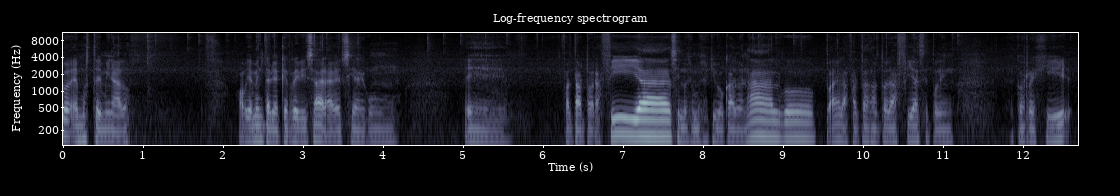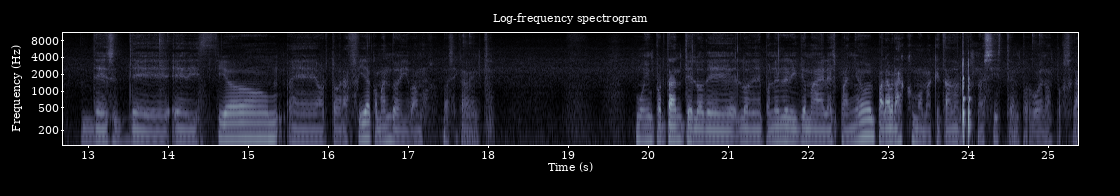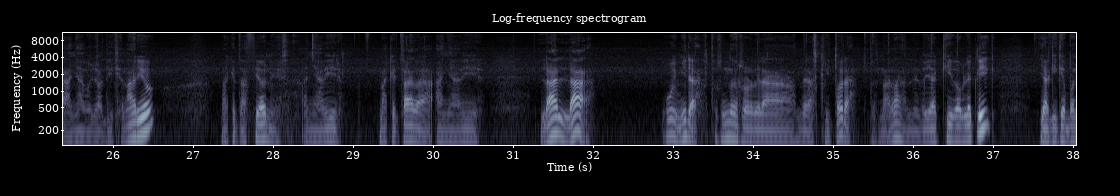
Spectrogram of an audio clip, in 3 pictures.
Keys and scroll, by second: 1.4 space, 2.1 w, 3.1 space, 4.6 space, 8.8 space, 9.6 w.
